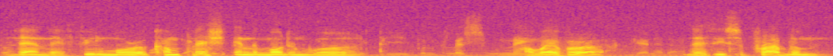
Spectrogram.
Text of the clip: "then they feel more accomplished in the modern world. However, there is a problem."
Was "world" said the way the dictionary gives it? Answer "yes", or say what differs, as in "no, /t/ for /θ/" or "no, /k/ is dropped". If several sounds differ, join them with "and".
yes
